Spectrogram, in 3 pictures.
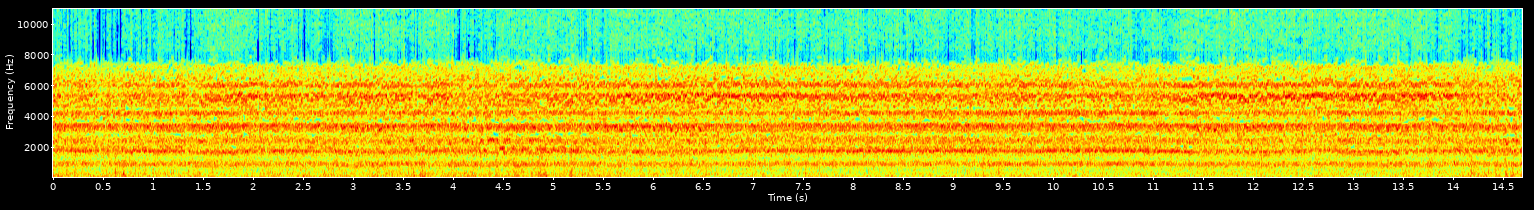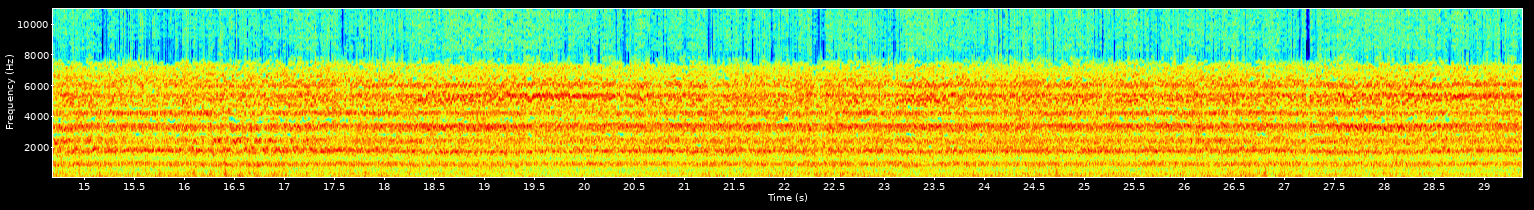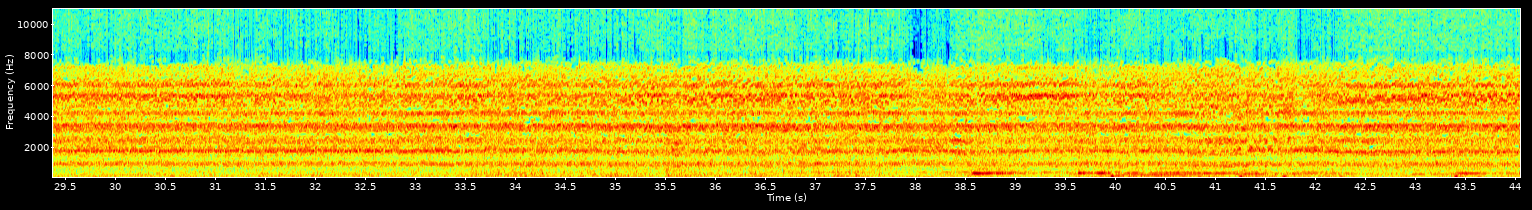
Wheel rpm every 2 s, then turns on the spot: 230, 220, 220, 220, 230, 230, 220, 230, 230, 220, 230, 230, 230, 230, 230, 230, 230, 230, 230, 230, 220, 220.
none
